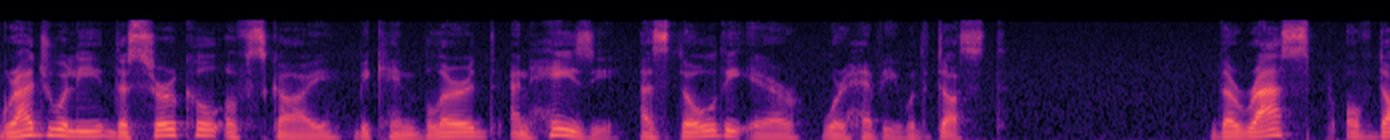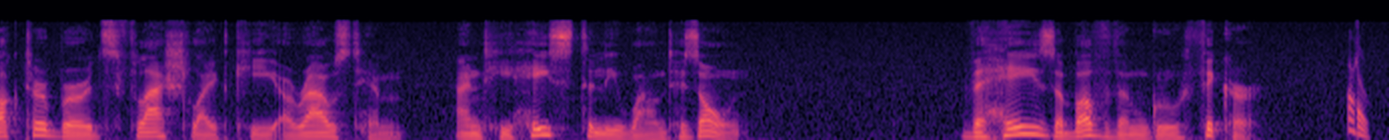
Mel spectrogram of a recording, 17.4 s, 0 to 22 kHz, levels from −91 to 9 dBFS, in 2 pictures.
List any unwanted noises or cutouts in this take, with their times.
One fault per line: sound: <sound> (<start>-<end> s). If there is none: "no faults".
sound: chirp (17.1-17.3 s)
